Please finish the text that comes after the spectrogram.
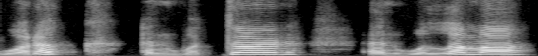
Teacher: So you get waruk and watur and waluma and so forth and so on, which have a stress on the second syllable. Stress is not attracted to wa plus a, meaning that this is likely not a heavy nucleus. · words with initial wa and weak vowels actually get stress on the second syllable, not the first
